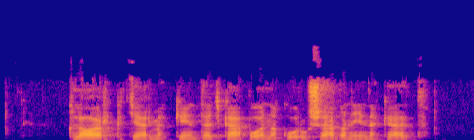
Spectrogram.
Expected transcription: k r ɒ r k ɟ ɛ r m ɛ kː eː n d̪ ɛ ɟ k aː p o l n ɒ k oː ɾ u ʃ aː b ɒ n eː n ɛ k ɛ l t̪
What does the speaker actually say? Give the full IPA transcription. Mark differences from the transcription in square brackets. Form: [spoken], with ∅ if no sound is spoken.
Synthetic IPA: k [l] ɒ r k ɟ ɛ r m ɛ kː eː n [t̪] ɛ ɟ k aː p o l n ɒ k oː ɾ u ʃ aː b ɒ n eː n ɛ k ɛ l t̪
